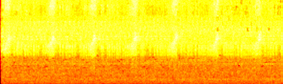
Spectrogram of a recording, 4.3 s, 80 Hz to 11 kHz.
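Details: Cicada calling: a dense, continuous high-pitched buzz held steady throughout, with brighter pulses repeating about every 0.6 seconds and no other clear sounds.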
